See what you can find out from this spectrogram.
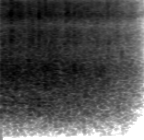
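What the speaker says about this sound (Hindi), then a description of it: "एक बार जोरदार तालियां बज जाए" Studio audience on a televised quiz show breaking into loud, dense applause that holds steady and then fades out quickly at the end.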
